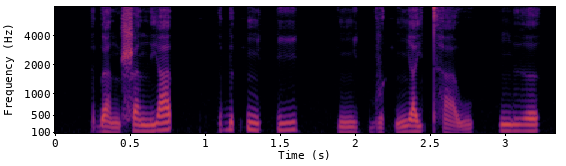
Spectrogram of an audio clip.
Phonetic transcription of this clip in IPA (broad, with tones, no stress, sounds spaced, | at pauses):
ɗ a˨˩ n ʂ a˧ n j a˦˥ t̚ | ɗ ə˦˥ k̚ ɲ ə˦˥ k̚ ʔ i˦˥ k̚ | ɲ i˨˩ k̚ v ə˨˩ k̚ ɲ a˧ j t̪ʰ a˨˩˨ w | ŋ ɨ˧ ə̯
